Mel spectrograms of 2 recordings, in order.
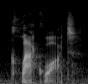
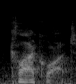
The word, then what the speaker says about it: Clayoquot: that, one in the East Coast and now Clayoquot. How do you say it? Clayoquot. Clayoquot. Yeah. It's, I think I butchered that in your intro.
